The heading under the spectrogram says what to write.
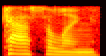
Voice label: "castling", English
